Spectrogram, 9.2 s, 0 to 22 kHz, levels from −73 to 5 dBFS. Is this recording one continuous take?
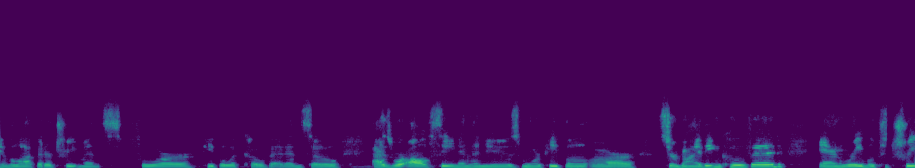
yes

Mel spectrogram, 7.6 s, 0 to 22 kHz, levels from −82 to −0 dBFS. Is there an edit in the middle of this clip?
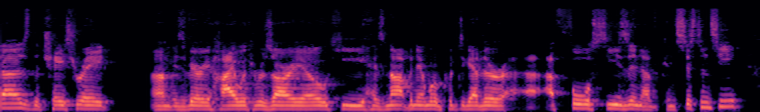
no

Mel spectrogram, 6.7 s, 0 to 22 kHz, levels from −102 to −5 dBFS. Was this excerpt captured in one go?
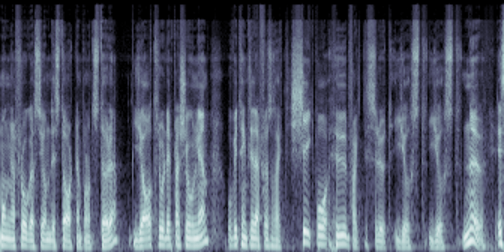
no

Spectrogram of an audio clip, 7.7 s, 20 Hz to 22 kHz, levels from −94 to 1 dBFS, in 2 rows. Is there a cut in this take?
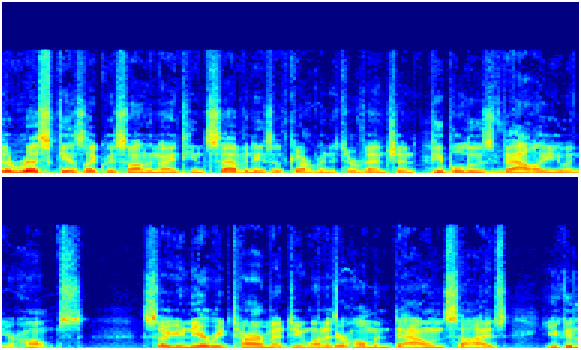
yes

